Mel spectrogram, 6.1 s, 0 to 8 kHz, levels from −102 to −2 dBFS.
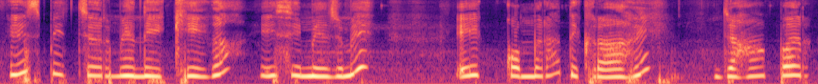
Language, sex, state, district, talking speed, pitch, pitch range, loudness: Hindi, female, Rajasthan, Jaipur, 145 wpm, 305 Hz, 290-320 Hz, -12 LUFS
